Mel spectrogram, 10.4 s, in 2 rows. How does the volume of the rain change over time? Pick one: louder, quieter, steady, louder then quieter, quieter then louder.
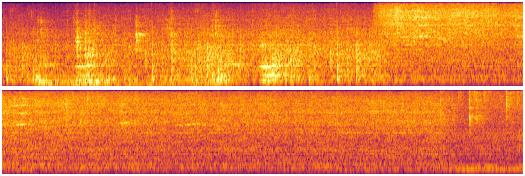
quieter.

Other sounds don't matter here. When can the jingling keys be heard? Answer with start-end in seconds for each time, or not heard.
0.3-2.3.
